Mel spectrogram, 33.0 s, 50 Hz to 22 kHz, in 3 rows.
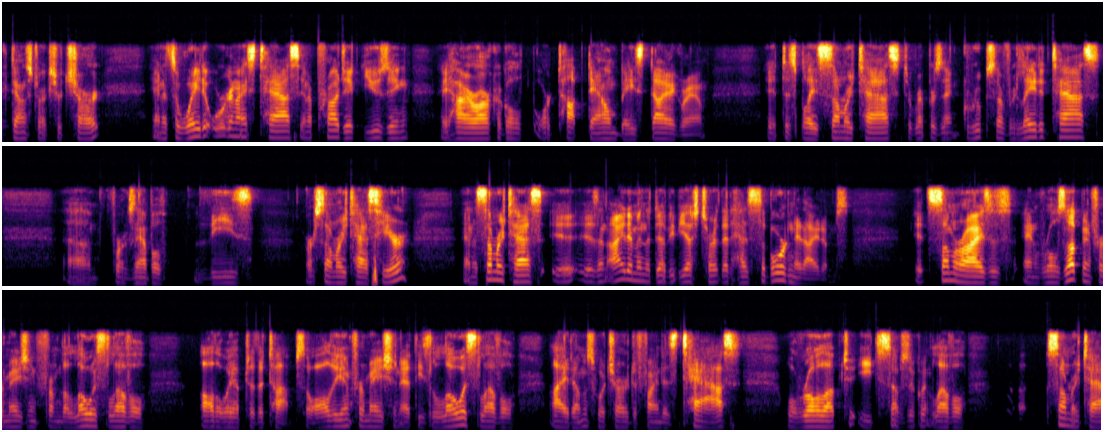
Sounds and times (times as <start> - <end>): Speech: 0.0 - 7.1, 7.7 - 11.0, 11.6 - 19.5, 20.2 - 33.0.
